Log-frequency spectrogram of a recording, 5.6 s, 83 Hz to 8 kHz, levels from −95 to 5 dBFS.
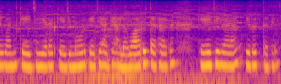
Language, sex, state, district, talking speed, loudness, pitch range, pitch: Kannada, female, Karnataka, Bidar, 105 wpm, -17 LUFS, 220-235 Hz, 230 Hz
